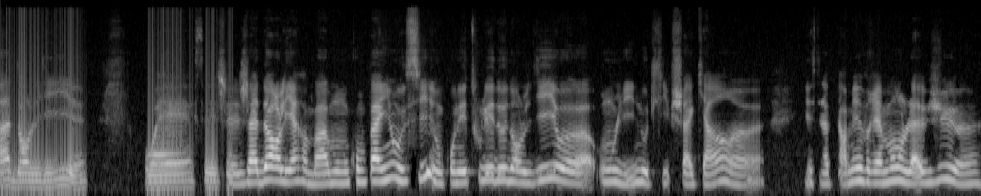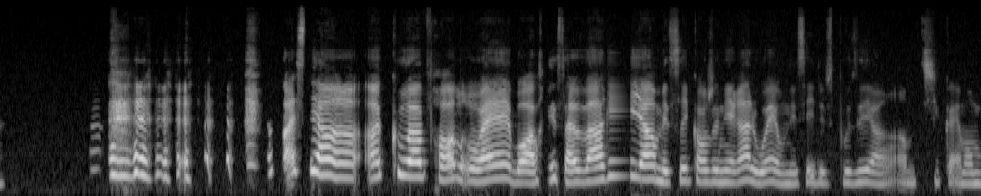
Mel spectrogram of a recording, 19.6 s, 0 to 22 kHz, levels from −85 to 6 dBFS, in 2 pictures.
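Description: From 0 to 2.33 s, before "j'adore lire bah mon", a block size mismatch (truncated) discards each block's tail, causing a 100 Hz buzz and speech running 1.16 times faster. Unlike resampling, the timbre stays.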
